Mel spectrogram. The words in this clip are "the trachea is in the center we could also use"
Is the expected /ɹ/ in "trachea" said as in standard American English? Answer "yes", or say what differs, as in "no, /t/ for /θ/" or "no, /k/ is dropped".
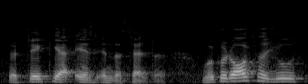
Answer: no, /ɹ/ is dropped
